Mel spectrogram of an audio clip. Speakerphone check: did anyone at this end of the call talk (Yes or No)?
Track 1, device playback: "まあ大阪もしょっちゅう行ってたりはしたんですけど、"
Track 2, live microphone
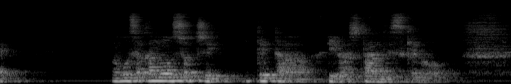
No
